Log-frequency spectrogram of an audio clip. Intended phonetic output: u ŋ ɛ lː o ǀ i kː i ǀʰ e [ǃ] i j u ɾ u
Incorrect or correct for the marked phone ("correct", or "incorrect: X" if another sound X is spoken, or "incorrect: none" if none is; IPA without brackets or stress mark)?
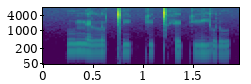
incorrect: k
